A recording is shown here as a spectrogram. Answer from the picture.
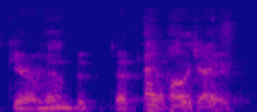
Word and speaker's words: German: German. And there's that Okay. mug. I think it's pronounced Garman, but that's apologize.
